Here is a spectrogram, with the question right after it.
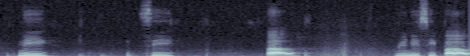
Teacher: Municipal, accent on the last syllable, as it usually is in French. · It's a front rounded vowel, u, not u, but u.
